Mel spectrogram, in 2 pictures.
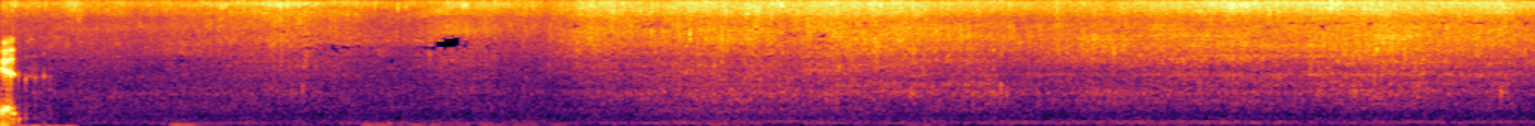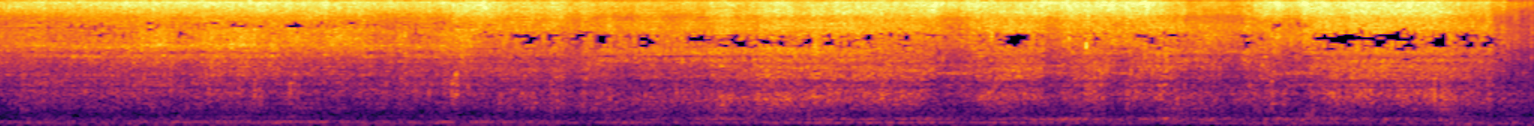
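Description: Garden hose spraying water onto an edger's oily metal engine deck, rinsing off degreaser: a faint, steady hiss of water spattering.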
